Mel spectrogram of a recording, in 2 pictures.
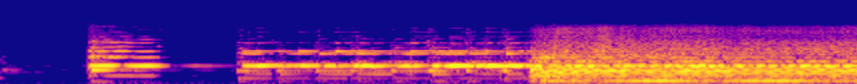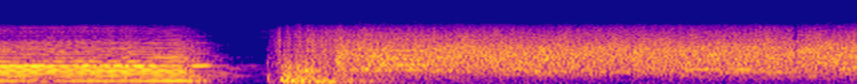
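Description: A swing combo of saxophones, piano, guitar, double bass and drums plays a few short stabbed chords, then a long held final chord that stops about five seconds in. An audience then applauds.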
